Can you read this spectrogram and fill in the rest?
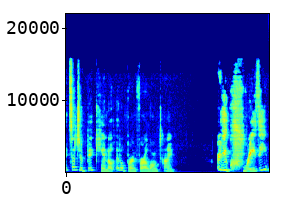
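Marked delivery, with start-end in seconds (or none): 3.0-4.0 words caught on a gasp. A character reacts as another picks up a show candle to light it; gasped. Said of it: "Mary Rose gasped".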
